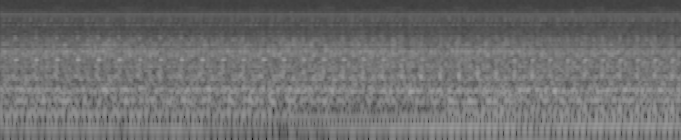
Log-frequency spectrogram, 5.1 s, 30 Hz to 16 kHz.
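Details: Knocking noise at idle on a 1987 Ford F350 6.9 diesel, clearly audible from inside the cab; faint irregular knock mixed into the diesel clatter, source unknown.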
